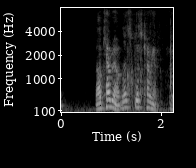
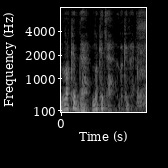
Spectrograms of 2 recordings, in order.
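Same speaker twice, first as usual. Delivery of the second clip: whispered look at that; whispered while showing the picture; 3 semitones lower, 14 dB quieter than usual. Real, not acted. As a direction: hush it, awed. Whispered aside.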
